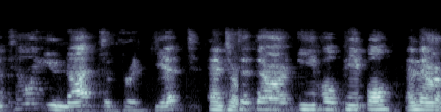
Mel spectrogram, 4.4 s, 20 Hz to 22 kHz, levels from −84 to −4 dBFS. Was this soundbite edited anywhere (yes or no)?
yes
